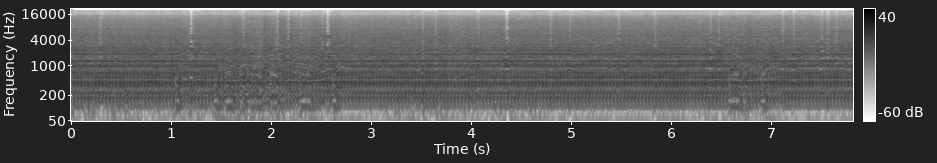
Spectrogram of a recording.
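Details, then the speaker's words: Snapper 3081 riding mower that died suddenly mid-mow, fitted with a known-good plug from a snowblower: loud but uneven running with stumbles, misfires and backfires. Owner suspects a failing coil/magneto. Misfire. "well that don't sound that good uh that sounds to me like that I took that spark plug out of my snowblower and it was running fine tonight last time I ran that so I'm gonna say that probably that coil is going bad that magnetron unit's bad has never ever misfired and backfired like that"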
